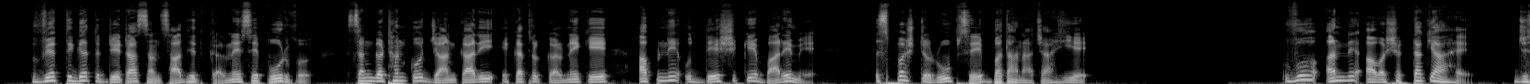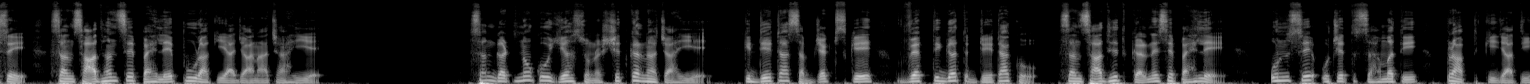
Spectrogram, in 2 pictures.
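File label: Hindi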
